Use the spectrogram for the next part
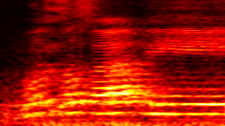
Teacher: Jangan juga terlalu tipis sehingga jadi huruf kaf.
